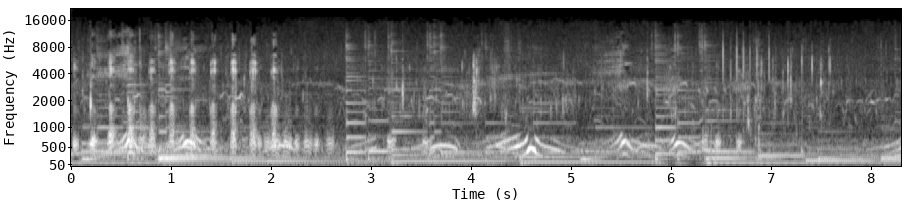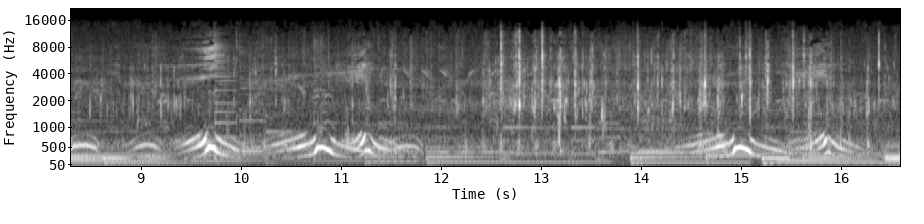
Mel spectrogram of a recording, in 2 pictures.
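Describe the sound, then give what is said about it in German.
Common eider ducks give repeated rising-and-falling cooing calls, several overlapping at a moderate pitch, over steady low droning tones throughout. “Das war die Eiderente.”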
